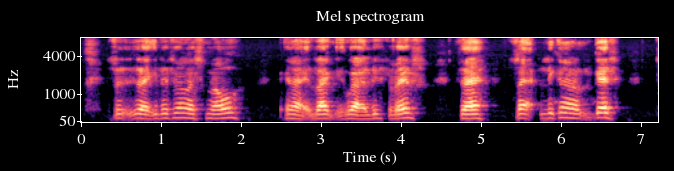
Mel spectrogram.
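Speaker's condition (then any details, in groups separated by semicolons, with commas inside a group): Cerebral palsy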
